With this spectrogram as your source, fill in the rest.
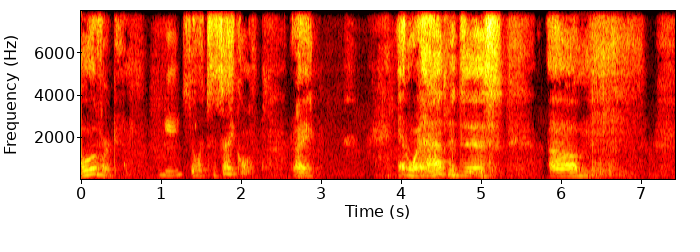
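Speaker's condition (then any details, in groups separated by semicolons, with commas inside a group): Cerebral palsy; physical disability; voice audibly affected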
